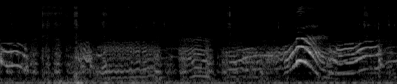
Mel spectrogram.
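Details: Newborn Jindo puppies crying on New Year's Day at a countryside house, where the mother gave birth to nine pups between 8:30 in the morning and 1 o'clock; thin, high whining cries that rise and fall, overlapping from several pups.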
